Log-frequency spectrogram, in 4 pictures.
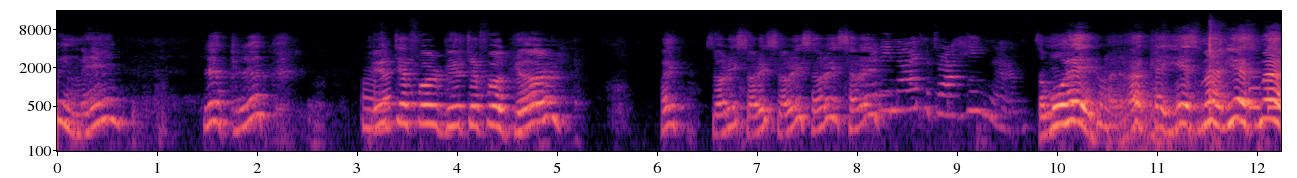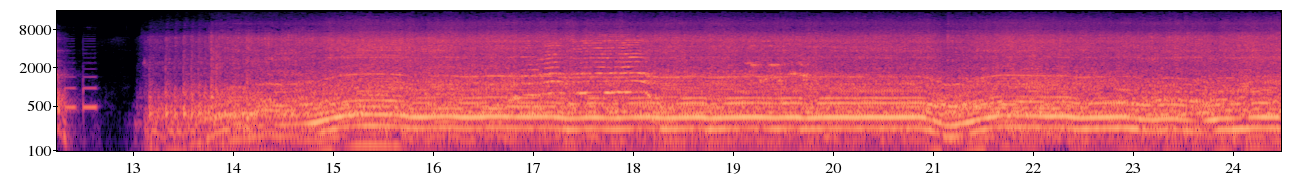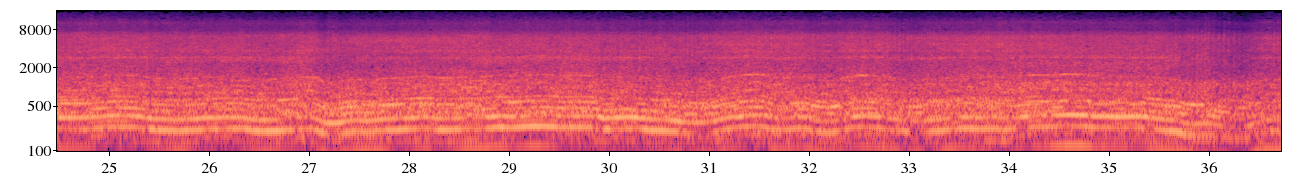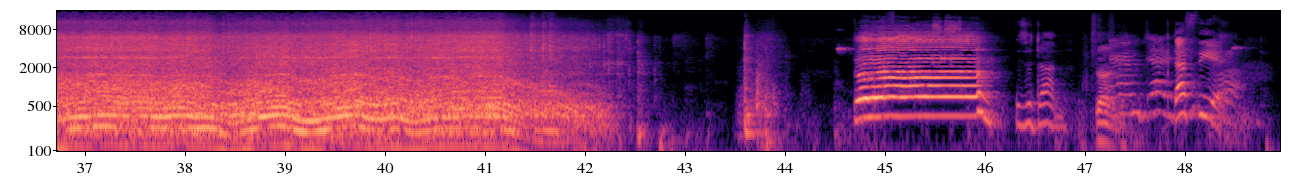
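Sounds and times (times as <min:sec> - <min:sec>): blower running loudly: 0:13.0 - 0:42.5.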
